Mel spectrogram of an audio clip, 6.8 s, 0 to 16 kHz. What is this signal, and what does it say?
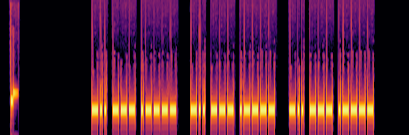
Morse code, heard as a keyed tone, about 34 wpm, 700 Hz. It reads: DO1 DO1 DO1
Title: Callsign Prefixes for Top 25 DXCC - Repeated 3x - 35wpm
